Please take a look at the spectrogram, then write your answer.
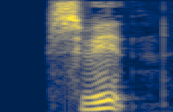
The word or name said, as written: svend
